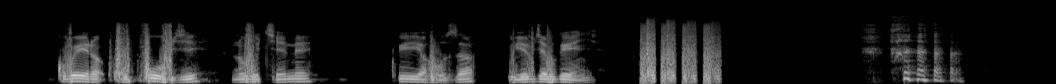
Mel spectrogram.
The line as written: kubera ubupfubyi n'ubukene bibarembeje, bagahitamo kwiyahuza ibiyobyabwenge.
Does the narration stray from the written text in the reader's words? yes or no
yes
